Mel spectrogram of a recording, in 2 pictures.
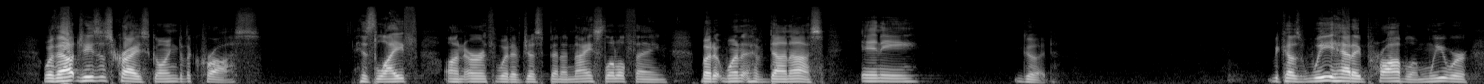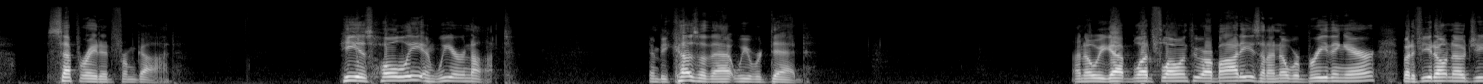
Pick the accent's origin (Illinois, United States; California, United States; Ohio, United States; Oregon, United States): Ohio, United States; born there; also born or lived in Dallas; somebody in South Texas told me I was a northerner because I came from Dallas. I thought, you got no idea. I was born in Ohio.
